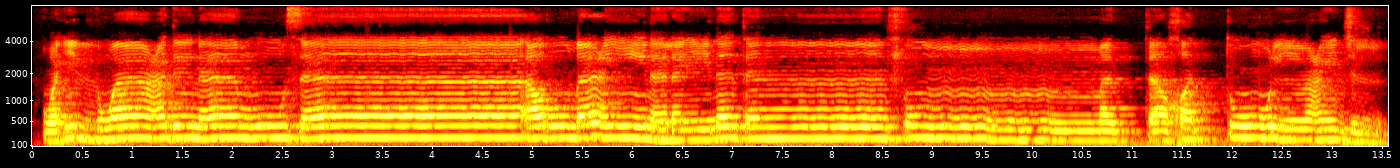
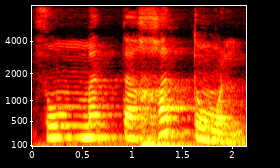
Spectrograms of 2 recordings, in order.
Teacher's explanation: ثم اتخذتم العجل یہاں ذال کا تا میں ادغام کر دیتے ہیں. یعنی خا کو ڈائریکٹ سیدھا تا کے ساتھ ملاتے ہیں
